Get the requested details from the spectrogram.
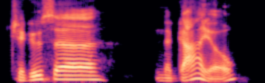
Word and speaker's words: Chigusa Nagayo: And Chigusa Nagayo.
